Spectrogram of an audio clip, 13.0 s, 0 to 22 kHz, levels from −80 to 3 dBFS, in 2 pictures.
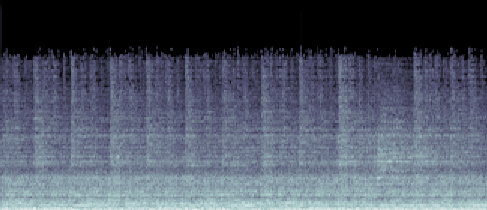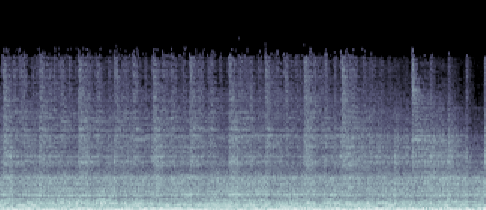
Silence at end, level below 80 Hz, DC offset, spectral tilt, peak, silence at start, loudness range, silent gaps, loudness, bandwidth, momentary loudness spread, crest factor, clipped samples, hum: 0 s; -24 dBFS; under 0.1%; -5 dB/octave; 0 dBFS; 0 s; 0 LU; none; -10 LUFS; 17 kHz; 1 LU; 10 dB; under 0.1%; none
